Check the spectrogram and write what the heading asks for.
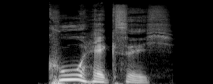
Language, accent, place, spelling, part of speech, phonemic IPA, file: German, Germany, Berlin, kuhhächsig, adjective, /ˈkuːˌhɛksɪç/, De-kuhhächsig.ogg
- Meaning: synonym of kuhhackig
